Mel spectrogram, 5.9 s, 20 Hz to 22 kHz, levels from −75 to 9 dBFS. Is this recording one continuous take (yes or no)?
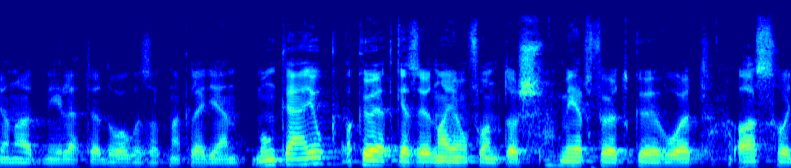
yes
